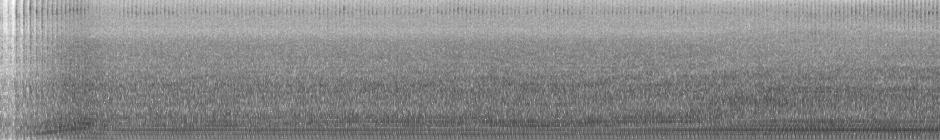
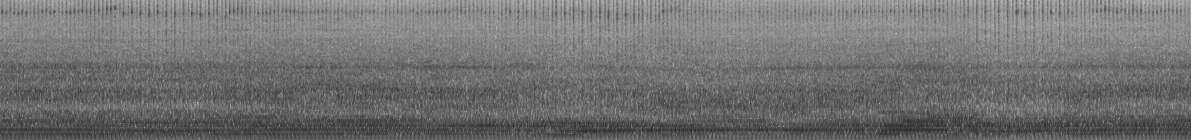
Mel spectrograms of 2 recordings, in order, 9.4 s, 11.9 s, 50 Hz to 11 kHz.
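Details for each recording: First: Yard-Man push mower after carb cleaning, service and blade sharpening: quick pull start, then a smooth steady buzz holding one pitch with no surging; runs normally, surging fixed. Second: Yard-Man push mower, probably 2003, sat unused a couple of years with old gas and black oil, surging at run speed, pitch sagging and recovering; dirty carburetor needing cleaning and diaphragm gasket.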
